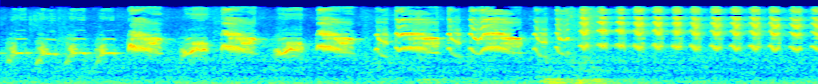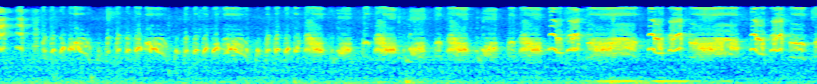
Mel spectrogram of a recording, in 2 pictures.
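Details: Caged wild-caught Chinese hwamei, a fighting bird kept three seasons, singing on a table with a slightly hoarse voice: a rich, continuous run of rapid varied phrases, fast trills and clipped repeated notes pouring on for twelve seconds without pause.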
